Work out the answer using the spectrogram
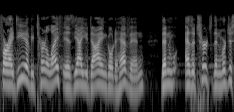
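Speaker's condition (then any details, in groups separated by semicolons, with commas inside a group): No condition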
